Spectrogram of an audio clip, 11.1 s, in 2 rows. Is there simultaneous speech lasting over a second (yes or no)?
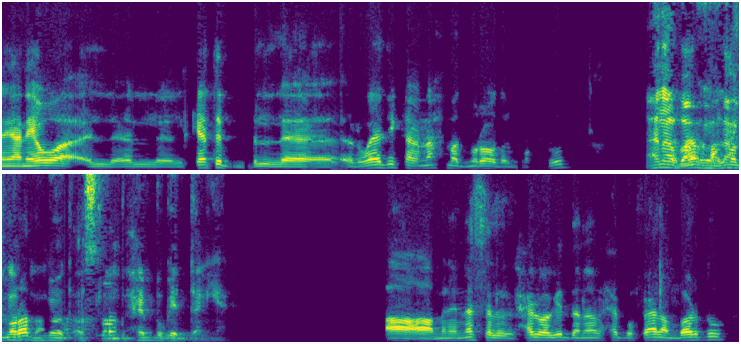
yes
